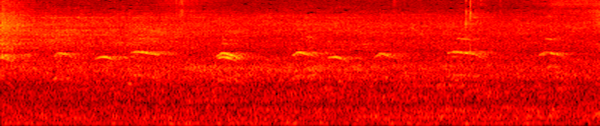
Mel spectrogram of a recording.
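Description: A bird calling a run of short, high chirps, about three a second, evenly paced, over a faint steady hiss.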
